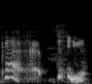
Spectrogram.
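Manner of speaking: imitated awestruck exclamation, pitched high; acted amazed reaction. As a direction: squeak it out as if stunned by a picture. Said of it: "I'm looking at her profile".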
